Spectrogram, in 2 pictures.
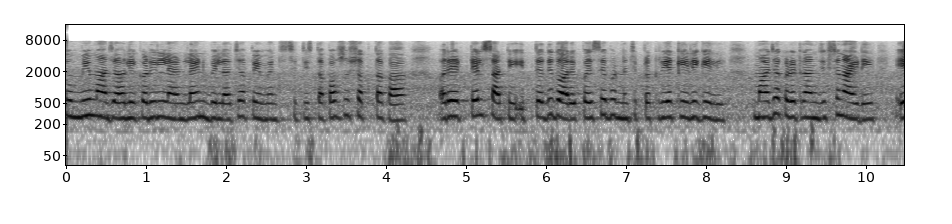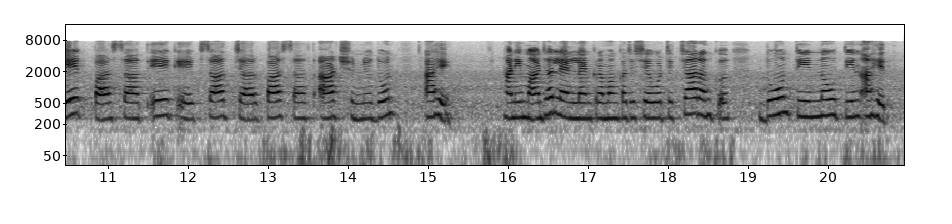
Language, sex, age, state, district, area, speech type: Marathi, female, 18-30, Maharashtra, Ratnagiri, urban, read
